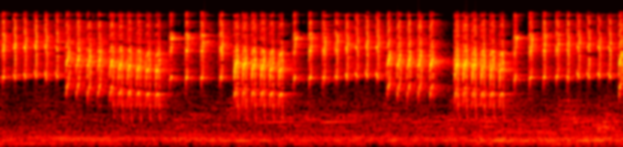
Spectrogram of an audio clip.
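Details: Greater green leafbird singing rough, densely packed 'tembakan' phrases: continuous high, sharp, chattering notes in quick bursts, with short dips and restarts every second or two throughout.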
